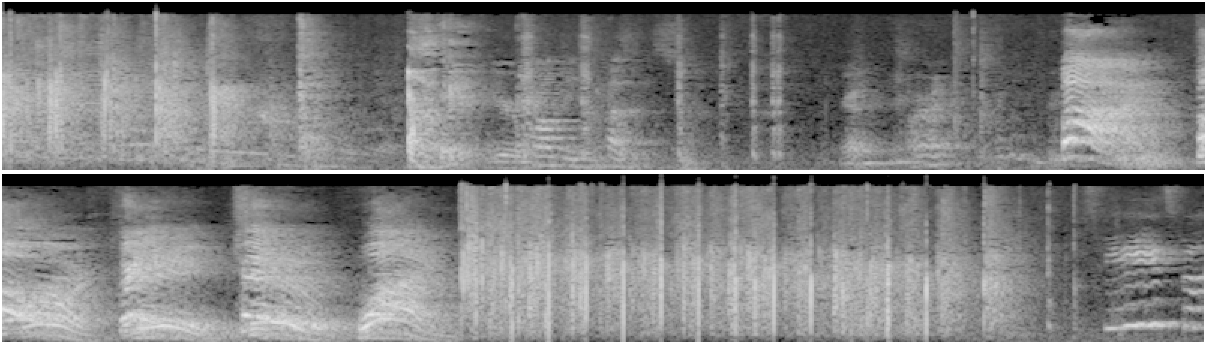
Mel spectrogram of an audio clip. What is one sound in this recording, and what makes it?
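A man speaks loudly and with animation in an echoing hall.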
